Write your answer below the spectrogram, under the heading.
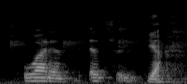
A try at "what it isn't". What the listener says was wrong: Pero lo que noto es que tú haces una pausa, tú dices, what it isn't. No, no es what it isn't. Linkéame, acá hay una R. Acá hay una R.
